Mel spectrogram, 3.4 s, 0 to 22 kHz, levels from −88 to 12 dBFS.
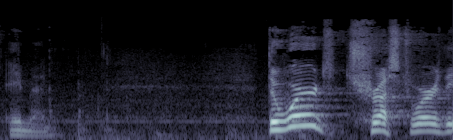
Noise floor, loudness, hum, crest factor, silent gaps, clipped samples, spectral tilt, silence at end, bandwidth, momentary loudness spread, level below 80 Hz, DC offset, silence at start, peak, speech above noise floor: -56 dBFS; -19 LUFS; none; 20 dB; none; under 0.1%; -4.5 dB/octave; 0 s; 13 kHz; 20 LU; -60 dBFS; under 0.1%; 0.1 s; -2 dBFS; 36 dB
